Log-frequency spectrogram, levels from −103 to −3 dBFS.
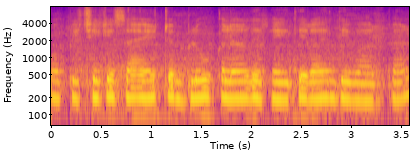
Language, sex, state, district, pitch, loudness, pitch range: Hindi, female, Uttar Pradesh, Varanasi, 195 Hz, -15 LUFS, 185-200 Hz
